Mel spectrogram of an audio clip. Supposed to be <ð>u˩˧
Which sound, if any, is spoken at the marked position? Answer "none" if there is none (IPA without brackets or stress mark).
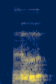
ð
